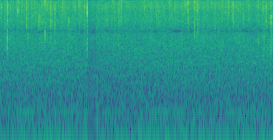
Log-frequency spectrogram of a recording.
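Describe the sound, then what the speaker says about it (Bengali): Heavy rain pours down steadily outdoors, a dense, even hiss of drops on surfaces that holds at the same loud level throughout, with no voices over it. "এত বৃষ্টি হচ্ছে তাও কিন্তু আমরা থামিনি"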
